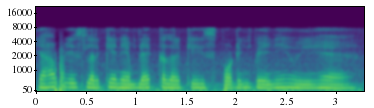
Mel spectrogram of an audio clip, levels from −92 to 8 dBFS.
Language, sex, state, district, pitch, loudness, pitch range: Hindi, female, Arunachal Pradesh, Papum Pare, 175 Hz, -14 LUFS, 170-185 Hz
